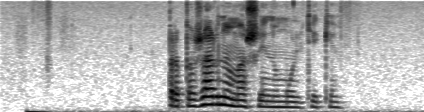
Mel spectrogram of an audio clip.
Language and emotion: Russian, neutral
